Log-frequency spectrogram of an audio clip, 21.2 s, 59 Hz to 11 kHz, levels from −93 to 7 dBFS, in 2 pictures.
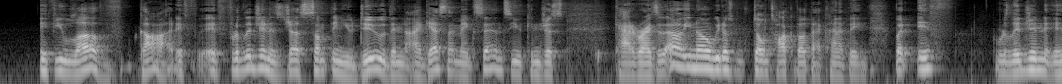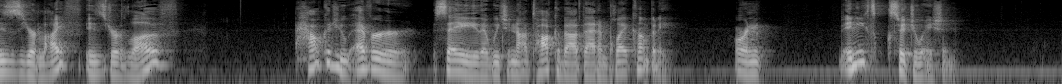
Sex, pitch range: male, 110-125 Hz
